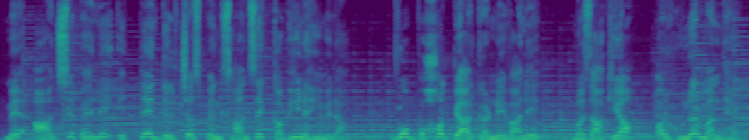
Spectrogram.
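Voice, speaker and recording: A woman's voice: mid-range voice, moderate pace, close to an everyday voice. A woman voicing a cheerful, food-loving young boy in a dubbed children's cartoon, eager and wide-eyed, with music playing behind. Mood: cheerful storytelling. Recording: clear music bed behind the voice.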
